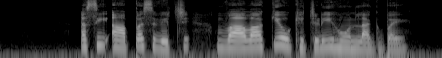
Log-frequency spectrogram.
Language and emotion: Punjabi, neutral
